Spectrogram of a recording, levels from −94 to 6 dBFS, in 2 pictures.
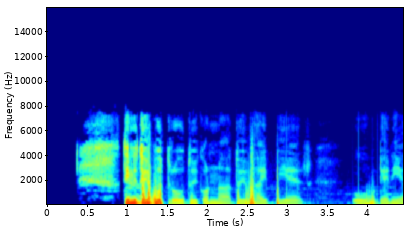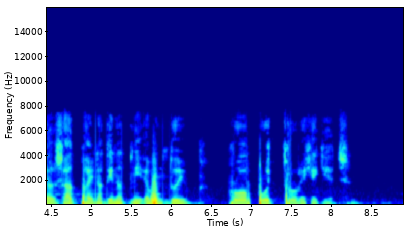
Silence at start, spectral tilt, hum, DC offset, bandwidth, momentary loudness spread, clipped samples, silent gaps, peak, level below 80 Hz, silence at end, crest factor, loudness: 0.4 s; -7.5 dB/octave; none; under 0.1%; 7.6 kHz; 25 LU; under 0.1%; none; -2 dBFS; -44 dBFS; 1.1 s; 24 dB; -21 LUFS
